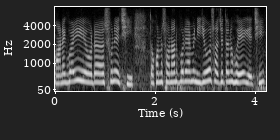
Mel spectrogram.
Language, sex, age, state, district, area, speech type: Bengali, female, 30-45, West Bengal, Jhargram, rural, spontaneous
